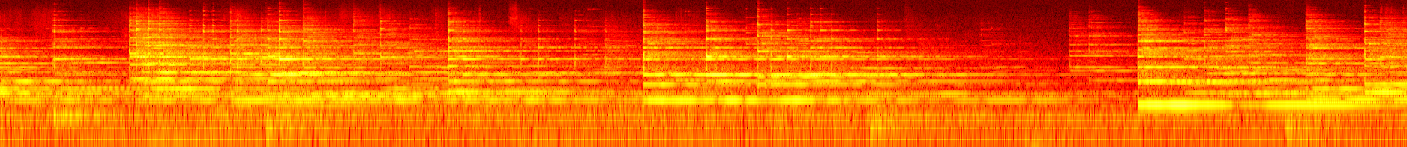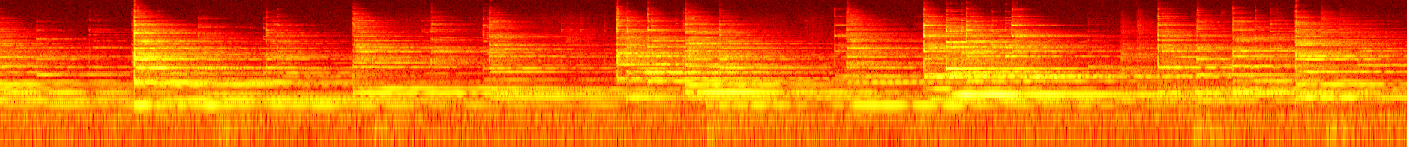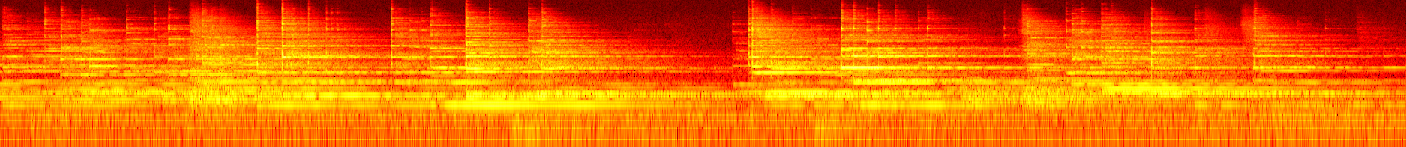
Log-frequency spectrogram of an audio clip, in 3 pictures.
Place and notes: KADOC Chapel, Frederik Lintsstraat, Leuven, Belgium - Celeste Boursier-Mougenot Clinamen installation
Sound installation "Clinamen" by French artist Celeste Boursier-Mougenot in the chapel of KADOC research centre. The installation was part of the program for the Hear Here festival.
Vlaanderen, België / Belgique / Belgien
